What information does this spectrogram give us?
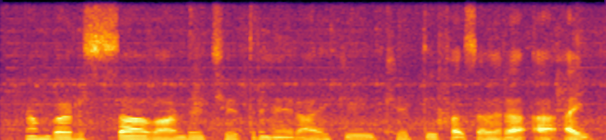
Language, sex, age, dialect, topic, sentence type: Magahi, male, 31-35, Central/Standard, agriculture, statement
